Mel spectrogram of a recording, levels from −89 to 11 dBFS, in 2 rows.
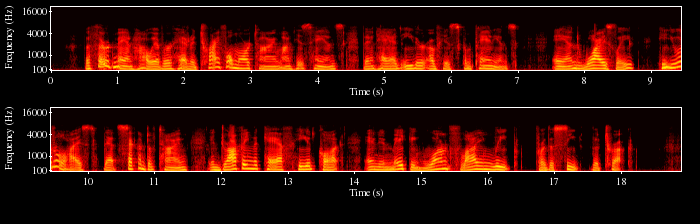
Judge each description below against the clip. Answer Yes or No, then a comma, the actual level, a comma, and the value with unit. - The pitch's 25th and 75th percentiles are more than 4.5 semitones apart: No, average, 4.2 semitones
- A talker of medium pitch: Yes, medium, 175 Hz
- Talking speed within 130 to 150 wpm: Yes, average, 145 wpm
